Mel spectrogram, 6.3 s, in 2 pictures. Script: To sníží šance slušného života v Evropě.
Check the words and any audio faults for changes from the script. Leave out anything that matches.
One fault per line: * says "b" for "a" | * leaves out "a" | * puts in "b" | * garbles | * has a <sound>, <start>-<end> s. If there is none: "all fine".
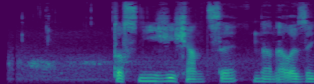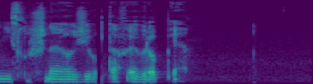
* puts in "na nalezení"
* has a dropout, 4.1-4.2 s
